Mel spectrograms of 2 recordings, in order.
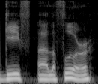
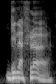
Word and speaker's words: Guy Lafleur: And he informed us just now that we lost a legendary hockey player from Montreal, Guy Lafleur. – Oh, excellent pronunciation. How is the pronunciation on that? – Guy Lafleur.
